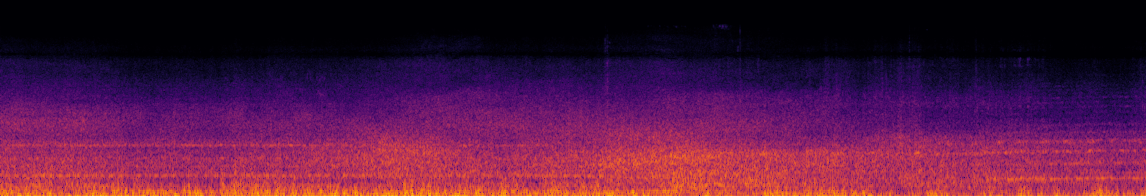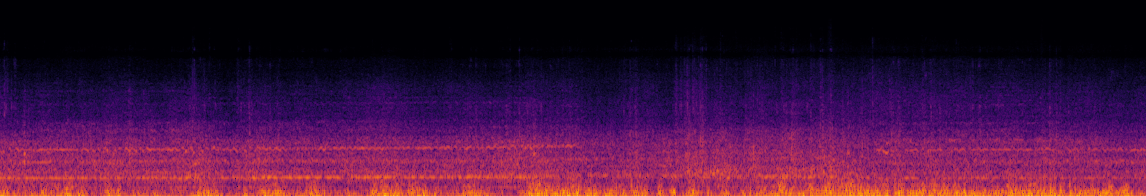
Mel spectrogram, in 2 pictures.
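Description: A train running: a continuous low rumble with steady humming tones, the lower hum settling slightly lower in pitch about halfway through.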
